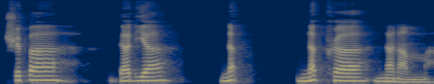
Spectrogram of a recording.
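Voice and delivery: "Tripa", "Dadya", "Nuprananam" each said alone with pauses, "Nuprananam" slow; word by word. Shown as a demonstration. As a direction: spell out "Tripa" "Dadya" "Nuprananam" slowly, one at a time. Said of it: "our pronunciation for this".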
